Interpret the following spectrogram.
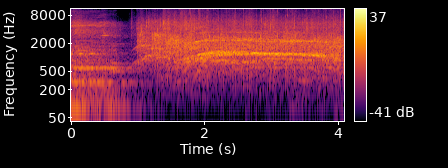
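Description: The recorded song cuts off just under a second in, and the audience breaks into applause, with one long held cheer sounding over the clapping.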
